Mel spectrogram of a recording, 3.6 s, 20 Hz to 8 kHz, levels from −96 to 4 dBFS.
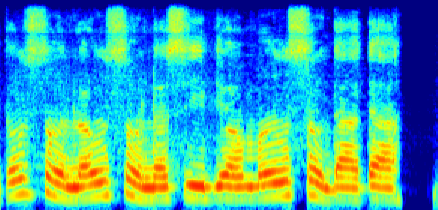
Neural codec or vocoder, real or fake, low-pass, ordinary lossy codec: none; real; 7.2 kHz; none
